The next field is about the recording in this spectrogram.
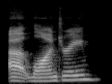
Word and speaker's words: Londre: And I found this brand called Laundry and it's spelled L-O-N-D-R-E, Laundry.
